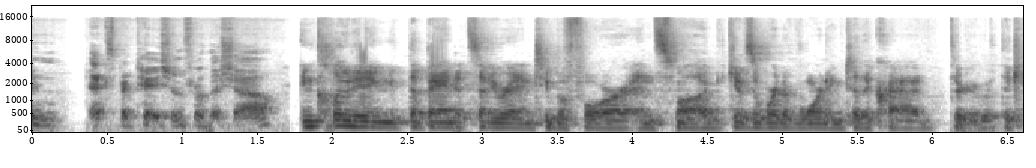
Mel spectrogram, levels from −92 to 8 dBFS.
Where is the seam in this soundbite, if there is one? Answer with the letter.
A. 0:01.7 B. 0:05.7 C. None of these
A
